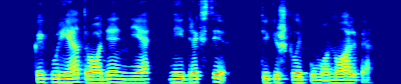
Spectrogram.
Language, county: Lithuanian, Klaipėda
